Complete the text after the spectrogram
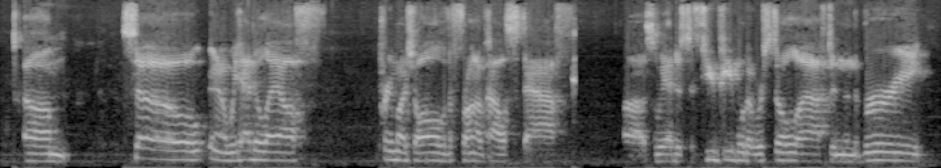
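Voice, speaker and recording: Against noticeable background noise, a man talks at a moderate pace and fairly high pitch. His intonation is fairly even and his loudness very even. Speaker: brewer. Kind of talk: casual interview chat.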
